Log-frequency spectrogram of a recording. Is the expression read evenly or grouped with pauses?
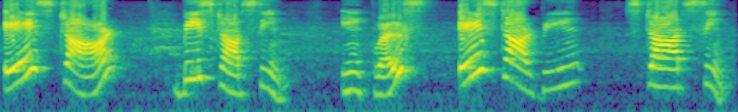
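grouped. Pauses group the terms into bracketed parts. The grouping of the terms is shown. The speaker calls it right. "A star, pause after that"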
